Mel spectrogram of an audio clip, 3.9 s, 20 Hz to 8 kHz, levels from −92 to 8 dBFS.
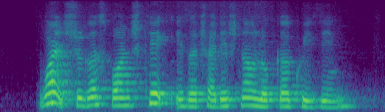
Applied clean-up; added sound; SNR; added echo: neural separator model SepFormer DNS4.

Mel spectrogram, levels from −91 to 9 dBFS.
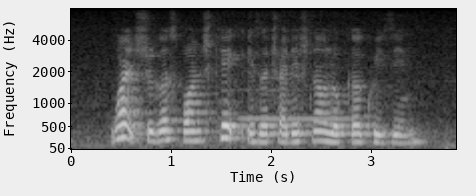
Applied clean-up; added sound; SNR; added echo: none; Wind instrument, woodwind instrument; 20 dB; none.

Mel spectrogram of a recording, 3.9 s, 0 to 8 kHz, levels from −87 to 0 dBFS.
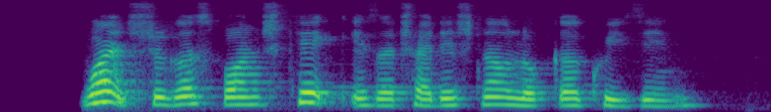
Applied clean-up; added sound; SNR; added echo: neural mask model DeepFilterNet 3.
